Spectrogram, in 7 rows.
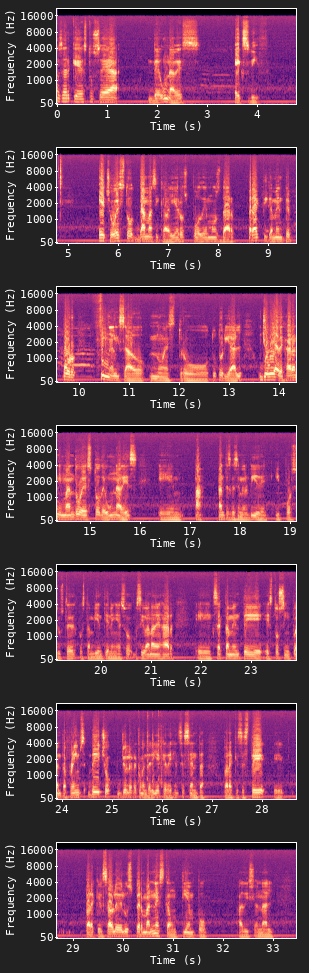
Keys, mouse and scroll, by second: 1.0 click, 2.8 click, 11.7 middle click, 13.7 scroll up 1, 17.4 click, 24.9 KP_6, 25.3 KP_Enter.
